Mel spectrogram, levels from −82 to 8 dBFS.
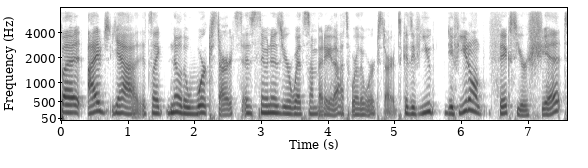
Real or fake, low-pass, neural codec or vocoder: real; 7.2 kHz; none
